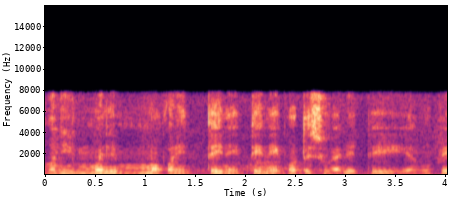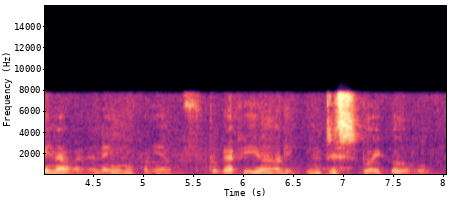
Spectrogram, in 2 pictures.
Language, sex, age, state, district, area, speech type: Nepali, male, 18-30, West Bengal, Darjeeling, rural, spontaneous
